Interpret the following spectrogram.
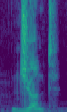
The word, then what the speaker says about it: djent: out that the genre that Meshuggah fits into is spelled DJENT. Oh yeah, Gent. Junt.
